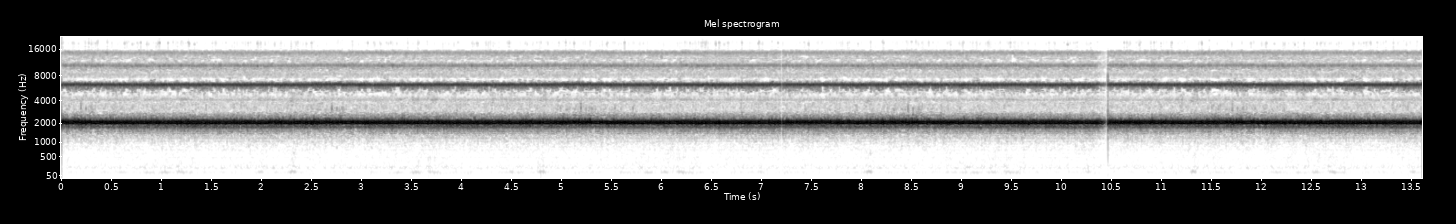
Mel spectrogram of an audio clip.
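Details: Mole cricket sound used as a lure for catching mole crickets. A continuous shrill, even-pitched trill runs without pause throughout, joined by a brief click near the end and scattered quiet low knocks.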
